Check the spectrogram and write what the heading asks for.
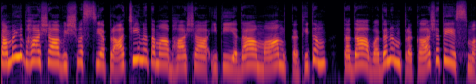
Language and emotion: Sanskrit, happy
